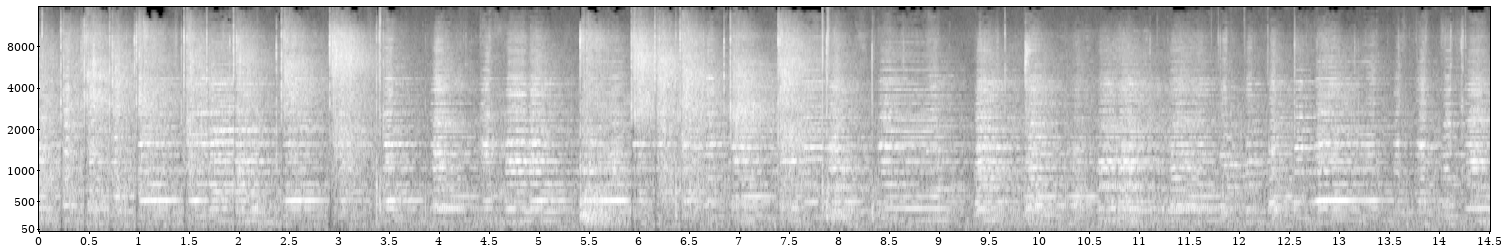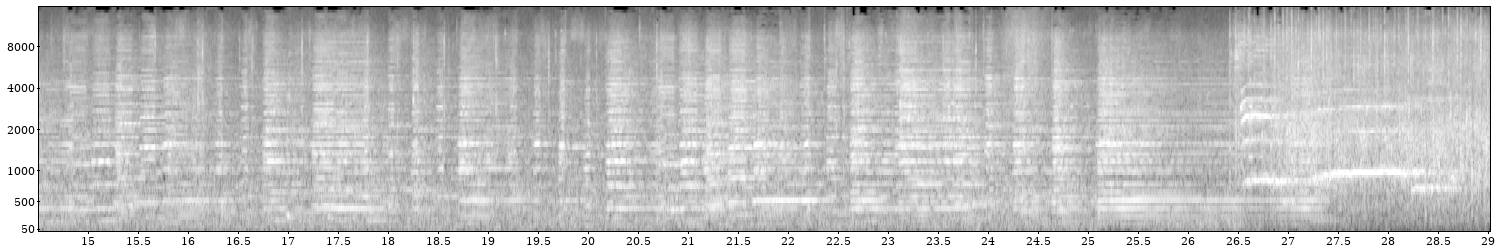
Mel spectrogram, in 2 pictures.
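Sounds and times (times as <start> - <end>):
accordion folk dance tune: 0.0 - 27.4
slaps and stamps on the beat: 0.2 - 3.5, 5.4 - 7.9.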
